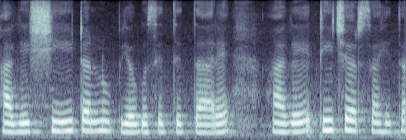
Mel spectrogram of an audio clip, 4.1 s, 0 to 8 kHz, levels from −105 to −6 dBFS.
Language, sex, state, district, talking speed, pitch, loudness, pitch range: Kannada, female, Karnataka, Raichur, 120 wpm, 185 Hz, -16 LUFS, 180-205 Hz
